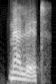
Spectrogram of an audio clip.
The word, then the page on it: mallet: Indian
